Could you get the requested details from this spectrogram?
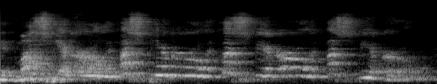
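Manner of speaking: put-on, very high, rising scream. Speaker recalls their own birth, retelling mother's screaming.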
